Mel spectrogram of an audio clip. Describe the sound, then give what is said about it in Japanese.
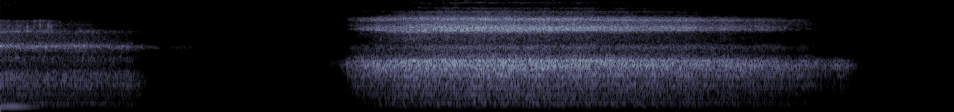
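Slow breathing during a guided relaxation exercise: one breath trails off at the start, then after a short pause a single long, soft, airy breath lasts about two and a half seconds. Quiet, with no voices. “ゆっくり吸って、ゆっくり吐いて、”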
